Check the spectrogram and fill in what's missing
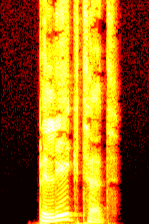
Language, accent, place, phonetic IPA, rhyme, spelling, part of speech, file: German, Germany, Berlin, [bəˈleːktət], -eːktət, belegtet, verb, De-belegtet.ogg
- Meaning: inflection of belegen: 1. second-person plural preterite 2. second-person plural subjunctive II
